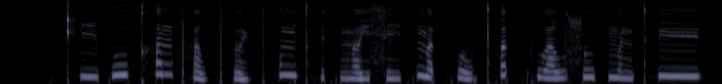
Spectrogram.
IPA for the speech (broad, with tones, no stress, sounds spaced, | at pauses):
kʰ iː˧ p uː˥ kʰ ɐ˥ m pʰ ɐ˨˩ w pʰ ɵ˨˩ ɥ pʰ ʊ˥ ŋ t̪ʰ ɪ˨ k̚ n̪ ɐ˨ j s iː˨˥ k̚ n̪ ɐ˨˥ t̚ f o˨˩ w t̪ʰ ɐ˥ t̚ kʷ aː˨˧ w s uː˧ p̚ m ɵ˨ n t̪ʰ yː˥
